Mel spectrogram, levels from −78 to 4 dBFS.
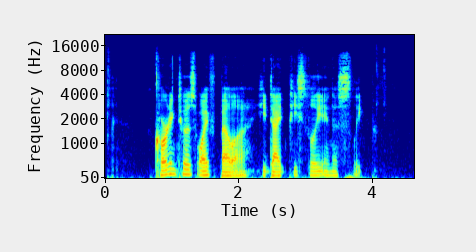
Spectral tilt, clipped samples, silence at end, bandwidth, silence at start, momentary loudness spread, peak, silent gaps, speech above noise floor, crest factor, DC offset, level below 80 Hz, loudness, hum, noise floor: -4.5 dB/octave; under 0.1%; 0.55 s; 14.5 kHz; 0.05 s; 9 LU; -2 dBFS; none; 35 dB; 20 dB; under 0.1%; -42 dBFS; -21 LUFS; none; -56 dBFS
